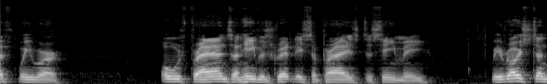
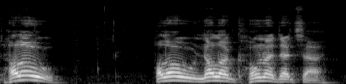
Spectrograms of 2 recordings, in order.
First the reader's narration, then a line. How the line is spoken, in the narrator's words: Marshall, who copped on immediately to what I was at, shouted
